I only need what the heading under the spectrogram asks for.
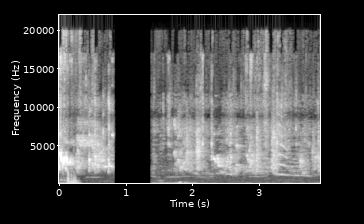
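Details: Caged budgerigars and lovebirds chirping at feeding time: a loud opening burst, a short gap of silence, then steady overlapping high chirps and twittering with low thumps of movement.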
